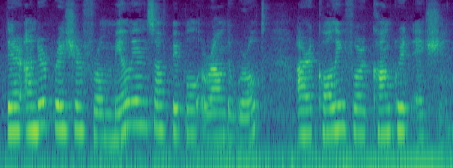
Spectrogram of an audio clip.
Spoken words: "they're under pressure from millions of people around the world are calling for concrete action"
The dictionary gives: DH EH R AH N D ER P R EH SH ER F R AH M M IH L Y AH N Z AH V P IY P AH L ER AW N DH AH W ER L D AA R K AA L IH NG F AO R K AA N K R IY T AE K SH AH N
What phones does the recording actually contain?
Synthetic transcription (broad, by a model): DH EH R AH N D ER P R EH SH ER F R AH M M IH L Y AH N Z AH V P IY P AH L ER AW N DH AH W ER L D AA R K AA L IH NG F AO R K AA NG K R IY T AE K SH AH N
